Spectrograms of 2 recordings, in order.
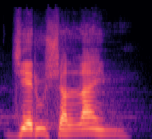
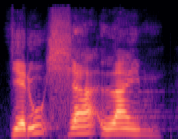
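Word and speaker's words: Jerusalem (ירושלים): Porque en hebreo Jerusalén se pronuncia Jerusalem. Jerusalem.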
